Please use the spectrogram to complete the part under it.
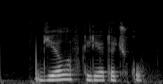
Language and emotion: Russian, neutral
